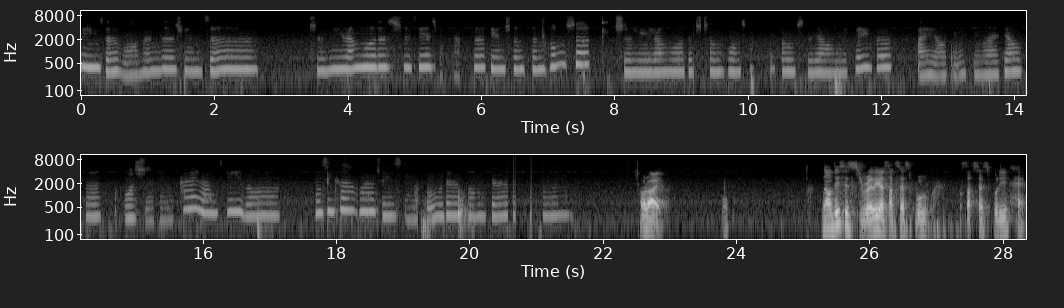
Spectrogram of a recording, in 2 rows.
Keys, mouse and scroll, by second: 4.4-5.9 drag, 22.3 click, 22.9 click, 25.4 click.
